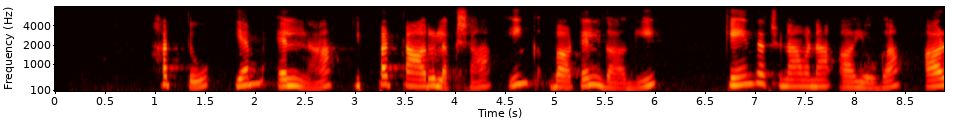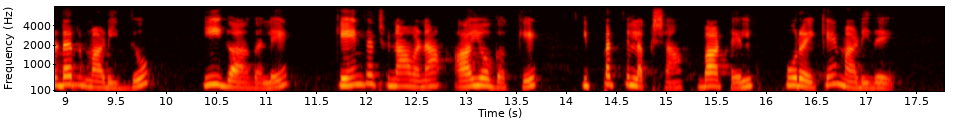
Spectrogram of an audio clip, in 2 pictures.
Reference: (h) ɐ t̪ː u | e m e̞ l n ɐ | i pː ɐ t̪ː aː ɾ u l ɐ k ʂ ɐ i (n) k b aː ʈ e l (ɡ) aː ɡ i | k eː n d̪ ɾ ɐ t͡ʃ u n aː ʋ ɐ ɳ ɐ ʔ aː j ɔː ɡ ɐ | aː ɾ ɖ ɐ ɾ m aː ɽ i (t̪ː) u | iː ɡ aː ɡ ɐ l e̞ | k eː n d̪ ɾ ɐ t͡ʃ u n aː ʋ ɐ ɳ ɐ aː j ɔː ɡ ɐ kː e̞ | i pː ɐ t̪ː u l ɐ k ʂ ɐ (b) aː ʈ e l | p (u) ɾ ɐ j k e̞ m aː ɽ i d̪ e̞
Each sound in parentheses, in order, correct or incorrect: correct, incorrect, correct, incorrect, correct, incorrect

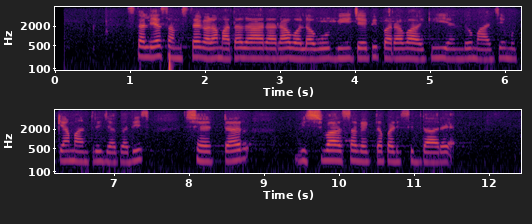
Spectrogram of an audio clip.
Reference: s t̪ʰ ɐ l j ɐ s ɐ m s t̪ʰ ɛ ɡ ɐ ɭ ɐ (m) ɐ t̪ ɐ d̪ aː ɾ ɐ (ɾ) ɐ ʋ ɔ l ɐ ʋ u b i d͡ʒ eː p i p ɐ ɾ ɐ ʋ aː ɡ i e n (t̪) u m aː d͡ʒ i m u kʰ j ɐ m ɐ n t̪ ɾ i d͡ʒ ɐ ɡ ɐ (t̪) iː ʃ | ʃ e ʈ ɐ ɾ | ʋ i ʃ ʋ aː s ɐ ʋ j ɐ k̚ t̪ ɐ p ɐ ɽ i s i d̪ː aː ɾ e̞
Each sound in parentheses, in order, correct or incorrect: correct, correct, incorrect, incorrect

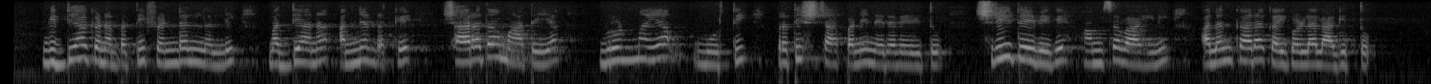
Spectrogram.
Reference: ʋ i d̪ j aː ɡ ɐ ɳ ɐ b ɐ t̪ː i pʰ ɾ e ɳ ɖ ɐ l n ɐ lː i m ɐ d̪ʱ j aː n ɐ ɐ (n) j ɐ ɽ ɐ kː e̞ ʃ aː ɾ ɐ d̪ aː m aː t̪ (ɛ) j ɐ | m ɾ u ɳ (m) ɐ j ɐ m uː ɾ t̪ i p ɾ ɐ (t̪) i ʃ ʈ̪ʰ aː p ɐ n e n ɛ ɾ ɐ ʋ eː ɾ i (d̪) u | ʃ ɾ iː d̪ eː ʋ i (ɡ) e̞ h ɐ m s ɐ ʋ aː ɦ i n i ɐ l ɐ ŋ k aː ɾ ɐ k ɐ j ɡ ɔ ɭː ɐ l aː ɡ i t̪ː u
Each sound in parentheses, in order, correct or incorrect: correct, correct, correct, correct, incorrect, correct

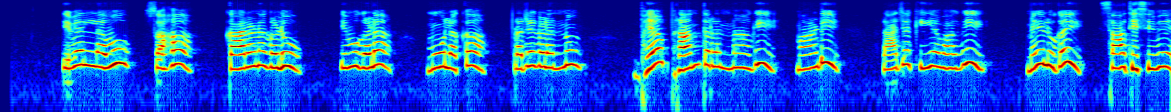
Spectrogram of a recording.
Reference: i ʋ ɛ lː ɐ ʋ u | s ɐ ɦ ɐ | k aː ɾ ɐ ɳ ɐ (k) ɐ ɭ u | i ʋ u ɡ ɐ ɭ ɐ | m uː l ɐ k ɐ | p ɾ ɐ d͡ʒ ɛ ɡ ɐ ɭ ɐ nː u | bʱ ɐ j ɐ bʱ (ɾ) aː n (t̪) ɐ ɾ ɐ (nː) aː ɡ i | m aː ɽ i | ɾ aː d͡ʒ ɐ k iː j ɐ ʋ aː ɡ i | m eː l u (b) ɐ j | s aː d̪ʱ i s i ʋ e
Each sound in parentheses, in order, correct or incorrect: incorrect, correct, correct, correct, incorrect

